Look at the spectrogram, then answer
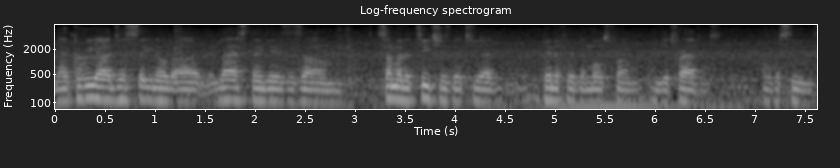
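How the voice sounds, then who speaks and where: The speaker has a Philadelphia accent and a monotone, flat intonation, talking at a fairly quick pace. Long, frequent pauses break up the speech over noticeable background noise. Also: man, fairly low pitch for a man. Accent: Philadelphia American English. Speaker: podcast co-host. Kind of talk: interview. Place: classroom. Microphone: phone near.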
